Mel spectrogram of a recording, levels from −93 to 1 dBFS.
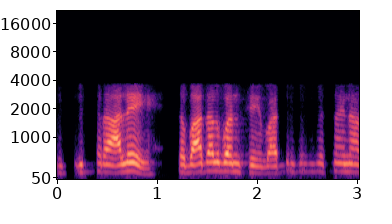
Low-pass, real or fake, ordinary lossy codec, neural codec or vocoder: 3.6 kHz; fake; none; codec, 16 kHz in and 24 kHz out, 1 kbps, XY-Tokenizer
